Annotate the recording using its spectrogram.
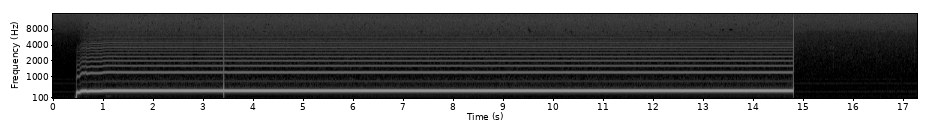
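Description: Videotape line-up test tone that goes with colour bars: one steady, unchanging mid-pitched tone that starts abruptly about half a second in and cuts off suddenly near the end.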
